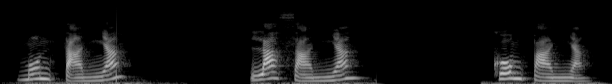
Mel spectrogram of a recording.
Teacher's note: In Italian, instead, when these two letters are combined together, they make one sole sound. It's a nasal sound, and to reproduce it, you need to put your tongue on the palate.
